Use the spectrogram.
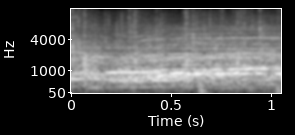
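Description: A studio audience claps and cheers at a daytime talk show taping, a steady wash of applause with some shouts, fairly loud and continuous throughout.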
